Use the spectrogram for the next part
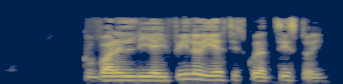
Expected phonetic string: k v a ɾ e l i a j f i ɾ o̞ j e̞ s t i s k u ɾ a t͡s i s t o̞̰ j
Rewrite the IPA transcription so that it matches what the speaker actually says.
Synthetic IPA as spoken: k v a ɾ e l i a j f i l o̞ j e̞ s t i s k u ɾ a t͡s i s t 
